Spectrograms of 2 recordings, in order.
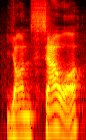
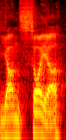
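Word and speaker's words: Jan Sauer: kids Ziggy who is Yan sa who I kept mispronouncing as Yan soya figured that out when I was watching The Saga 2 VOD whoops so Yan sa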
